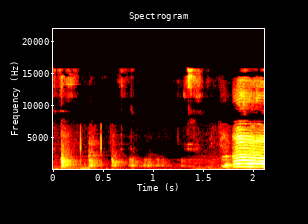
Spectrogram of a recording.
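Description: A small child crying in a high, wavering voice, starting near the end after a few faint knocks. The child is upset and being coaxed.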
